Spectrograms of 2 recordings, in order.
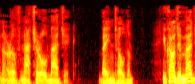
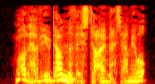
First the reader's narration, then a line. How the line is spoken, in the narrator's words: he asked in a sleepy voice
